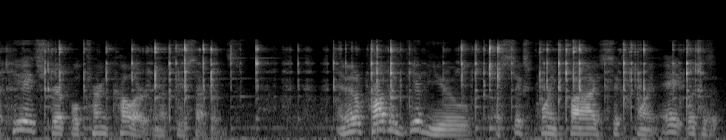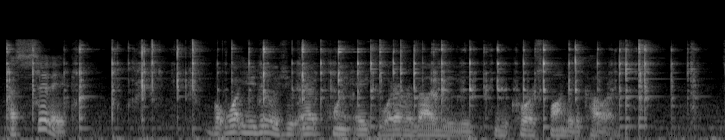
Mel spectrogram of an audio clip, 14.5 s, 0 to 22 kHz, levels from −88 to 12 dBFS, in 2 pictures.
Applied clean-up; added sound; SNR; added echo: none; Chink, clink; 1 dB; reverberation time 0.2 s.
